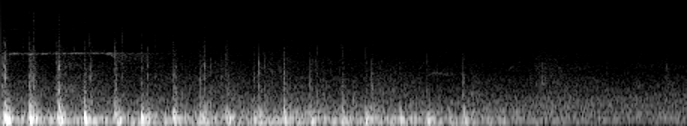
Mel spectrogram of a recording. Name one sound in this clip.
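A horse's hooves beat a fast, even patter on a hard floor.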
